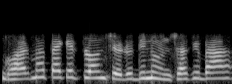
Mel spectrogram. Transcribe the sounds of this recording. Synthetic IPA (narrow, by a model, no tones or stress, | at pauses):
ɡʱʌrmapɛkeʈ̚plʌnseɾud̪inuɦunt͡sʰʌkiba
